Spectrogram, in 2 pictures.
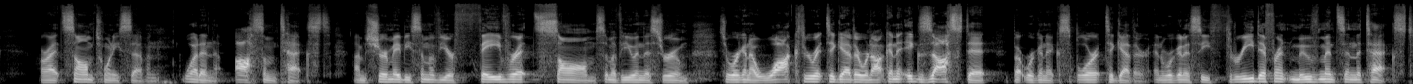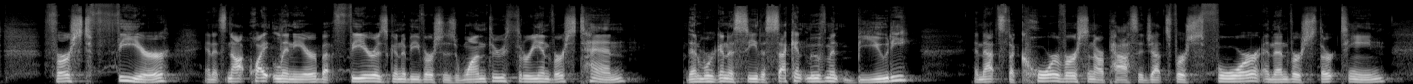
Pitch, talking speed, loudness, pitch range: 115 Hz, 210 wpm, -17 LUFS, 110-135 Hz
